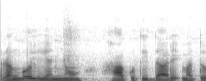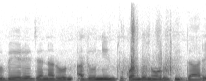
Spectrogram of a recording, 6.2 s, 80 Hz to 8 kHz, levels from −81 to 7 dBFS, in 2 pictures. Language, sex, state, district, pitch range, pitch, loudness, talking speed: Kannada, female, Karnataka, Chamarajanagar, 150-155 Hz, 155 Hz, -17 LUFS, 85 wpm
